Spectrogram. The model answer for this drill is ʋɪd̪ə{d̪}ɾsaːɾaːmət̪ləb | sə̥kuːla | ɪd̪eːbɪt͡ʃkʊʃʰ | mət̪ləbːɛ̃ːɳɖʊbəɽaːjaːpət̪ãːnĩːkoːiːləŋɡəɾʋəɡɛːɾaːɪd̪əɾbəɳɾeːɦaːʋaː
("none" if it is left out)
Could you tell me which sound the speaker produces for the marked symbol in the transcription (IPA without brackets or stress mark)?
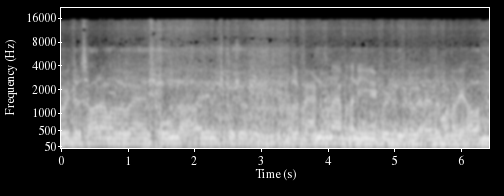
none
